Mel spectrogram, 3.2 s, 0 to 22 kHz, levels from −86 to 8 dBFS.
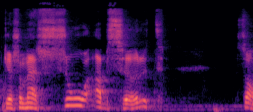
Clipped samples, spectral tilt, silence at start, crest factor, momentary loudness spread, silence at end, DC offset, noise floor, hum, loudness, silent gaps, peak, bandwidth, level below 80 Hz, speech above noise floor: under 0.1%; -4 dB/octave; 0 s; 20 dB; 10 LU; 0 s; under 0.1%; -54 dBFS; none; -22 LUFS; none; -4 dBFS; over 20 kHz; -58 dBFS; 32 dB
